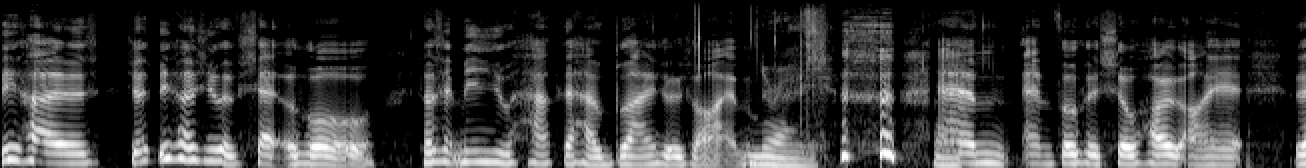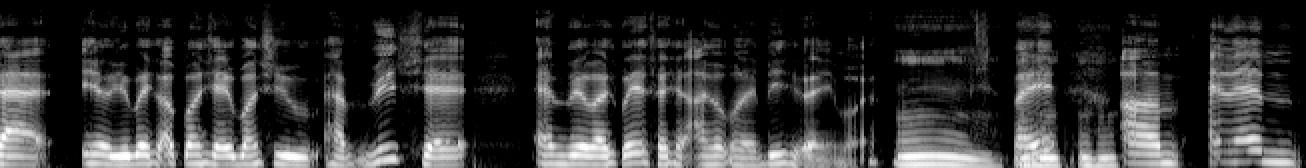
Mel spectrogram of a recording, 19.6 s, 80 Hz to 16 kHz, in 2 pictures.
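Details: Adult woman after stage 4 tongue cancer, with over half her tongue removed and reconstructed with an arm skin flap, followed by chemotherapy, radiation and speech therapy; her voice changed; articulation changes after partial glossectomy.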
